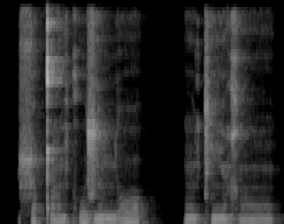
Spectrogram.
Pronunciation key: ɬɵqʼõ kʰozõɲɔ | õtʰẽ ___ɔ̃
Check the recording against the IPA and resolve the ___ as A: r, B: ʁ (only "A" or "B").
B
